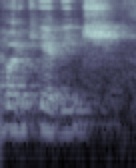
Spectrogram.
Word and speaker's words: Borkiewicz: you for that introduction my name is actually pronounced Vukovich nobody ever gets that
